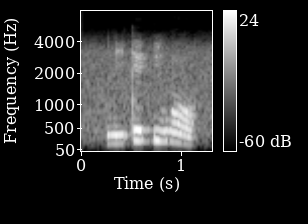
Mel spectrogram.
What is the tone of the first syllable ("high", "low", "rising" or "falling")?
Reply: low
